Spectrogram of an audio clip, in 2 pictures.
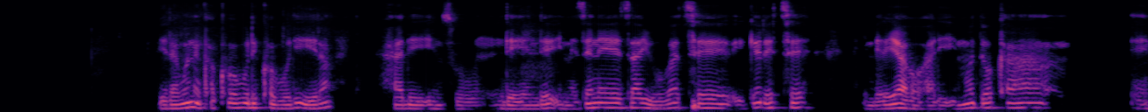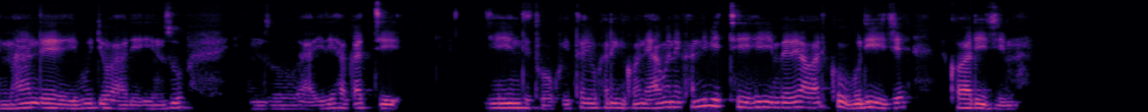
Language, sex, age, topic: Rundi, male, 25-35, education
